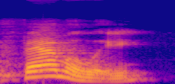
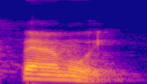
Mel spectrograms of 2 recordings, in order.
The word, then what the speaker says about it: family: And there you can see, it's got that middle I that we don't really need to say. So instead of saying family, we can just say this as two syllables, family.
